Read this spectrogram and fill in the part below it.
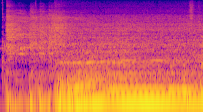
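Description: A Toyota with a smart key is started, a short starter crank that catches quickly and rises into a steady low engine idle, close and fairly loud.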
